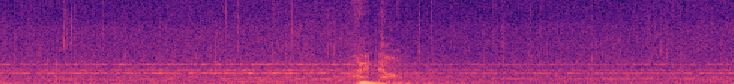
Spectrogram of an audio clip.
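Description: Rain falls steadily in the Honkai Star Rail game world, a constant soft hiss, with a brief spoken voice near the middle.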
